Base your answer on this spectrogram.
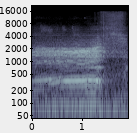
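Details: Nili-Ravi buffalo from a semen production unit in Multan, Pakistan, giving a drawn-out moo lasting about 1.3 seconds, steady and droning with a slight rise near the end; faint room background.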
